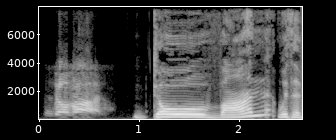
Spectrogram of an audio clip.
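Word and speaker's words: Doğan: And it's pronounced Dovan in Turkey, and it means falcon.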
